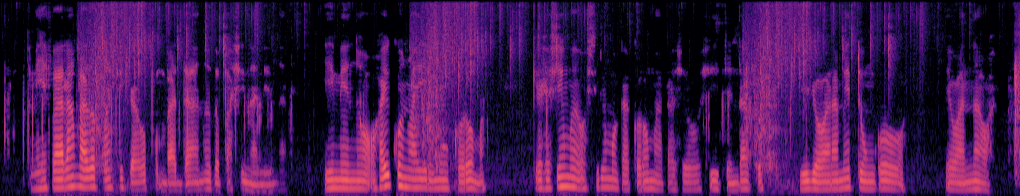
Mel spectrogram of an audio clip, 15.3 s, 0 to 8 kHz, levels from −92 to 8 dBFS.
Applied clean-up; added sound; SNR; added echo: none; Water / Splash, splatter; 13 dB; none.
